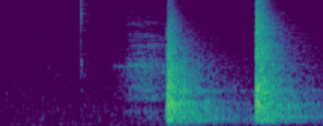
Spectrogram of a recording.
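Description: Two loud, sharp knocks a little over half a second apart, each ringing out briefly, after a faint click.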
